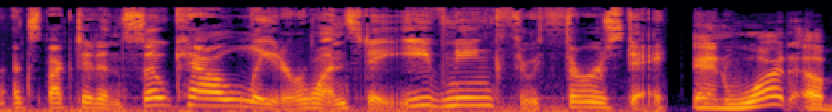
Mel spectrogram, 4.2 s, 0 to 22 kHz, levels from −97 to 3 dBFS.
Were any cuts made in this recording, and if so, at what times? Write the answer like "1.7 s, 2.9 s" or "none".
none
